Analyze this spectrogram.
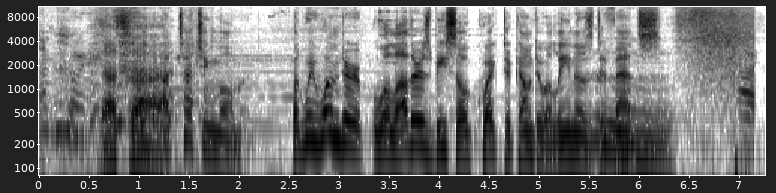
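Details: Adult male narrator; normal speech.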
